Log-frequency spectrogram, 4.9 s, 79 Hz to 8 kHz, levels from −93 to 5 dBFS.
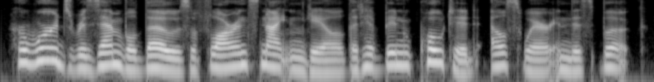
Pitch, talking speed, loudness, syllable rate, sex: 175 Hz, 185 wpm, -17 LUFS, 6.0 syllables/s, female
